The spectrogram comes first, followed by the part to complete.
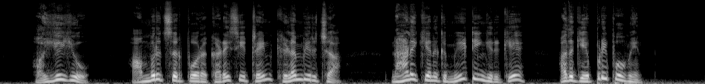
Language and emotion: Tamil, fearful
